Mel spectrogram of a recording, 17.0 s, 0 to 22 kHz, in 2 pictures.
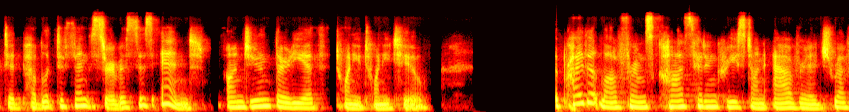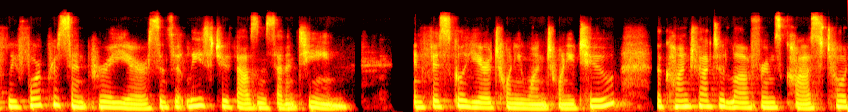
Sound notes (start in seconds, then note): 4.8 silence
